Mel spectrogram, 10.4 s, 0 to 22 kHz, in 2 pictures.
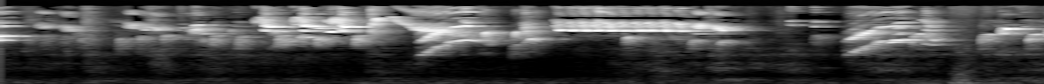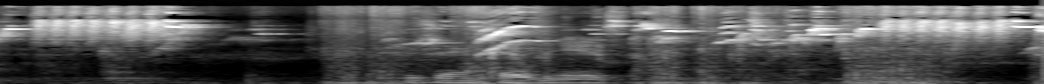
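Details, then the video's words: European goldfinch singing in late March 2020 while the female sits on the nest: fast, tinkling twitters, trills and buzzy high phrases in a dense rush, with lower noise in the second half. "Chardonneret, El jilguero, bird, cardellino pezzato GOLDFINCH SONG"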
